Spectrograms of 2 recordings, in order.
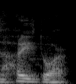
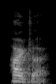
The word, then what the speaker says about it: Haridwar: You know what the gateway to Heaven's River is Haridwar. Hardwar, the modern pronunciation, Hardwar.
